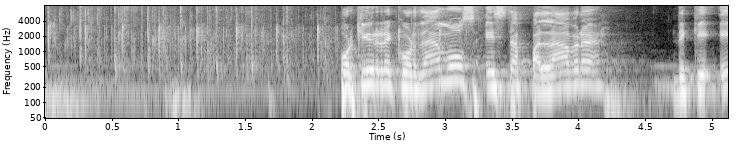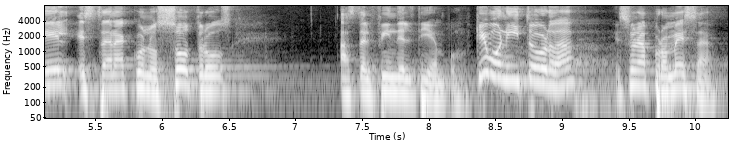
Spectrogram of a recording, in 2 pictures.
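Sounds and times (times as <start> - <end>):
audience applauding: 0.0 - 3.2
speech: 2.2 - 10.2.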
